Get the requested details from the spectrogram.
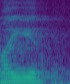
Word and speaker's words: غير: غير غير غير غير حرف الغين هنا مفخم فلا فلا يرقى يعني غير غير غير وحتى ينطق به على وجه صحيح يكون بالمقارنة مثل الغين الذي في كلمة غليظ.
